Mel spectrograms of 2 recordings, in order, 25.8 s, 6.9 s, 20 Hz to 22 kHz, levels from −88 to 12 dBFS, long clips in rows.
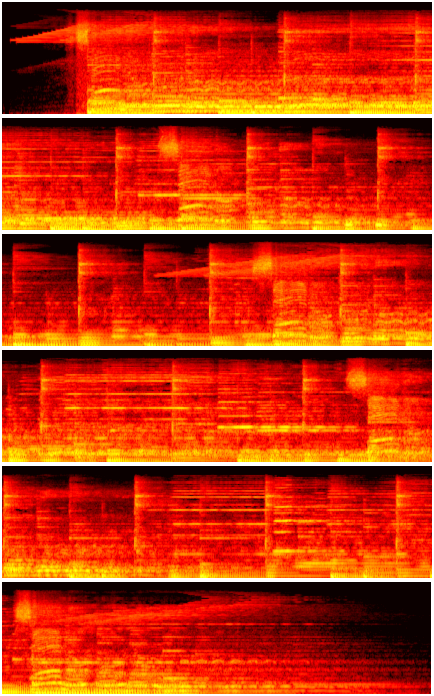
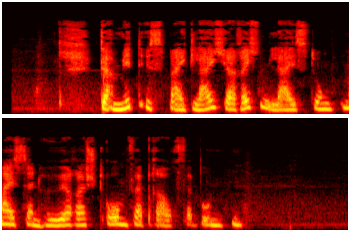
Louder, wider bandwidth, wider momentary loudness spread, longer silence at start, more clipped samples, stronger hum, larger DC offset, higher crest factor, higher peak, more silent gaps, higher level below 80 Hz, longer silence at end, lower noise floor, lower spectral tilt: first, -16 LUFS vs -21 LUFS; first, 16 kHz vs 11.5 kHz; second, 9 LU vs 14 LU; second, 0.15 s vs 0.55 s; neither; neither; neither; second, 14 dB vs 22 dB; about the same, -2 dBFS vs 0 dBFS; neither; first, -22 dBFS vs -68 dBFS; second, 0.6 s vs 1.05 s; second, -48 dBFS vs -59 dBFS; about the same, -4.5 dB/octave vs -5.5 dB/octave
